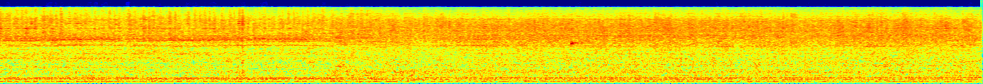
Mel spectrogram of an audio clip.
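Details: Simplicity snow blower test-run after auger and chain tensioner repair: loud, steady engine drone with a constant mechanical rush and no knocks or grinding; engine runs evenly.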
